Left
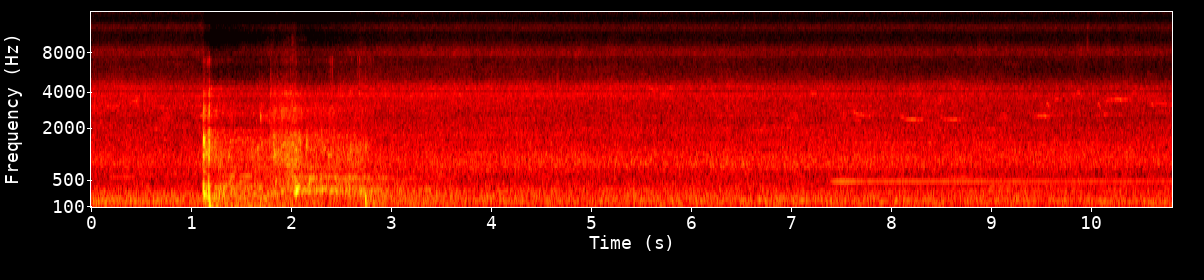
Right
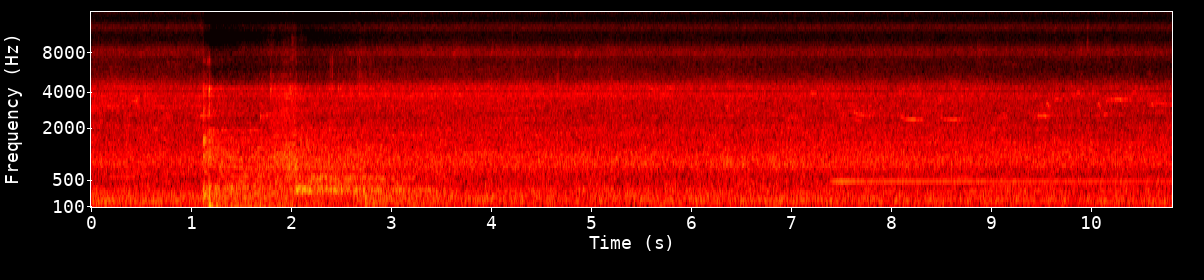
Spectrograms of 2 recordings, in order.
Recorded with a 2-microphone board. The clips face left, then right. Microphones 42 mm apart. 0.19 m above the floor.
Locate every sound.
1.1 s a splash: 65° left (ahead or behind), 0.5 m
